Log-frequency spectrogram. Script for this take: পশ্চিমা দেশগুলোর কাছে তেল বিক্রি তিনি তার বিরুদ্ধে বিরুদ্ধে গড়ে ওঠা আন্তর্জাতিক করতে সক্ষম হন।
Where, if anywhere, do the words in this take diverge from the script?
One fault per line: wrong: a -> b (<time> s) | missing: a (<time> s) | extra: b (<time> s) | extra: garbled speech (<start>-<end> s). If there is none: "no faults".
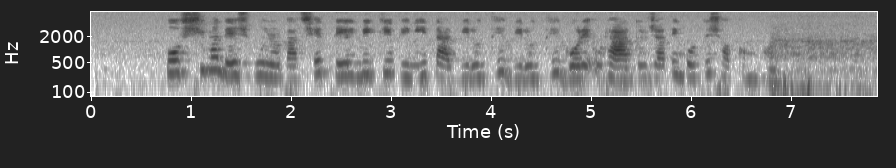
no faults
